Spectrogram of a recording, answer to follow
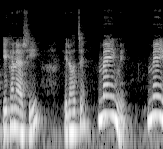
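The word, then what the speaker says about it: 妈妈: এর পরের অংশ দেখি এই পাশে, এটা হচ্ছে মামা মামা মামা, হ্যাঁ মামা। প্রথম অংশ এবং দ্বিতীয় অংশ দুটাই সমতল ভাবে উচ্চারণ হবে, কারণ দুটাই হচ্ছে প্রথম টোন।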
